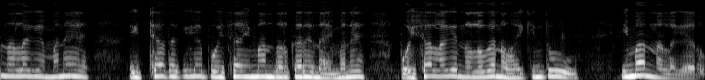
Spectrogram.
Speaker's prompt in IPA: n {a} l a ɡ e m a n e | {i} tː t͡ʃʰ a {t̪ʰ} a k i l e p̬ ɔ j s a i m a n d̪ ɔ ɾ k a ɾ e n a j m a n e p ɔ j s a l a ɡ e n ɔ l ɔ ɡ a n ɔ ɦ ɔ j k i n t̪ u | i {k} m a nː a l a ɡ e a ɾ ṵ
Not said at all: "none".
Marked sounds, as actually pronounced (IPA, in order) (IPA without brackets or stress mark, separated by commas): a, i, t̪ʰ, none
